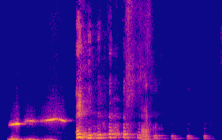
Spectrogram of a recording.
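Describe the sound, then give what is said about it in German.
A clear, high whistled phrase of a pop song melody glides slowly upward for about a second, then gives way to bursts of laughter or coughing and a few short, rhythmic low pulses. “Scheiß Rumgepfeife, kann ich abfüllen.”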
